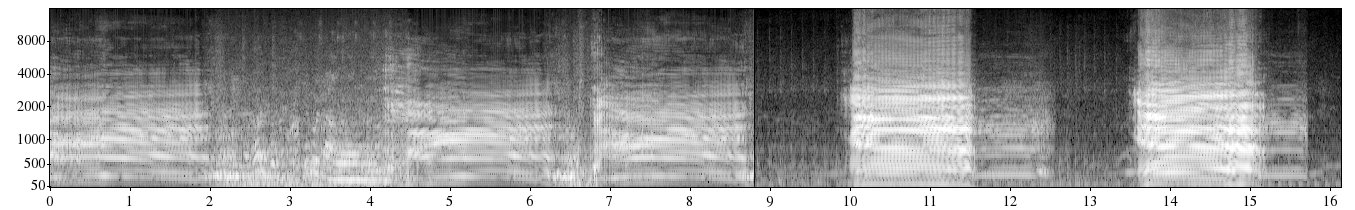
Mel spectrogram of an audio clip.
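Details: Cows at a village market lowing in long harmonic moos, several overlapping calls in the first half, then two loud separate moos around ten and fourteen seconds with quiet gaps between.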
